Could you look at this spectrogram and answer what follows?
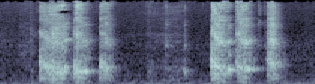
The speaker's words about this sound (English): We've got bad coughs anyway.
